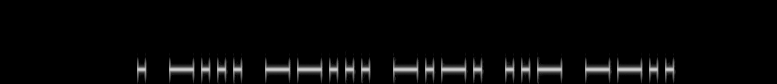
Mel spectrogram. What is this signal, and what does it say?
Morse code, heard as a keyed tone, about 15 wpm, 700 Hz. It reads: EB7CUZ
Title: DXCC-100 Call Signs - 6 Characters - Repeated 2x - 15wpm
